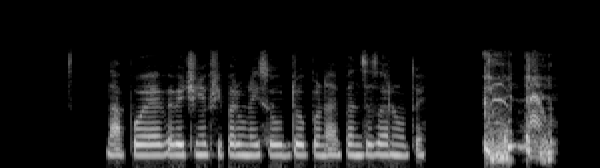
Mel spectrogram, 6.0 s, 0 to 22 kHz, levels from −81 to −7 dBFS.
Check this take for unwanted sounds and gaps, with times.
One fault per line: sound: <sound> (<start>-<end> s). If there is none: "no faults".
sound: laugh (4.8-5.6 s)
